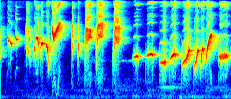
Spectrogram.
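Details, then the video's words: White-rumped shama during casual training to sing, delivering a fast, varied stream of chattering notes, sharp upward sweeps and steady whistled phrases in quick succession, with no other sounds. "Latihan santai untuk murai batu AGAR MAU BUNYI dan GACOR"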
